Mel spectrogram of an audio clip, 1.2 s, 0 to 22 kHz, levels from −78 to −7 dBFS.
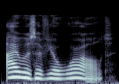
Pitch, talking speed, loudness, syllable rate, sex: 195 Hz, 250 wpm, -19 LUFS, 4.7 syllables/s, female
